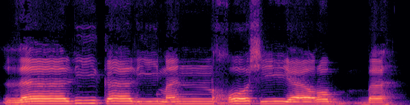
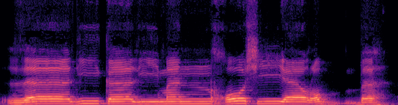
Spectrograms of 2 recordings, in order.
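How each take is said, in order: Both takes have the same delivery.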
